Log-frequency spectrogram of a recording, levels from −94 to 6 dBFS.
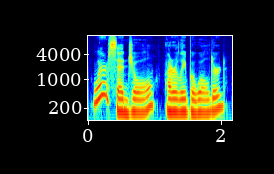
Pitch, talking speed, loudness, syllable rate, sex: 185 Hz, 140 wpm, -14 LUFS, 5.8 syllables/s, female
